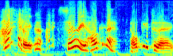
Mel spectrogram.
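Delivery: customer service voice. Explaining how they control their anger, demonstrating their customer service voice. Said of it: "I have a certain customer service voice".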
